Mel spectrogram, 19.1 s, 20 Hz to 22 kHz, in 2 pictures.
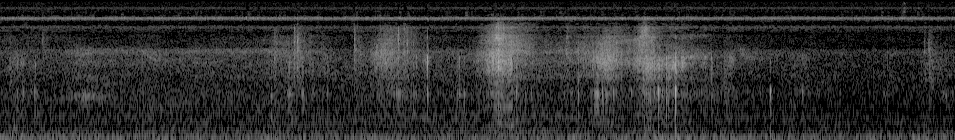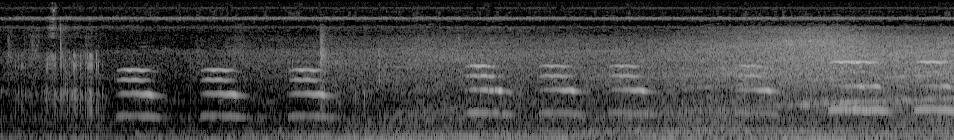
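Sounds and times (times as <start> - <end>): recorded cat meows as notes: 10.7 - 13.0, 14.2 - 16.2.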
